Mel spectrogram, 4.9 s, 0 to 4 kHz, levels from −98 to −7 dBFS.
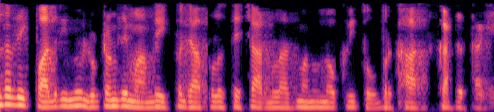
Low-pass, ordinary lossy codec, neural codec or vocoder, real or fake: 3.6 kHz; AAC, 16 kbps; codec, 24 kHz, 3.1 kbps, DualCodec; fake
